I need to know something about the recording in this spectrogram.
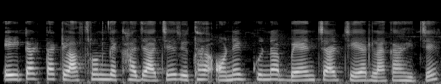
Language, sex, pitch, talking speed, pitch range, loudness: Bengali, female, 210 Hz, 190 wpm, 195-230 Hz, -18 LUFS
